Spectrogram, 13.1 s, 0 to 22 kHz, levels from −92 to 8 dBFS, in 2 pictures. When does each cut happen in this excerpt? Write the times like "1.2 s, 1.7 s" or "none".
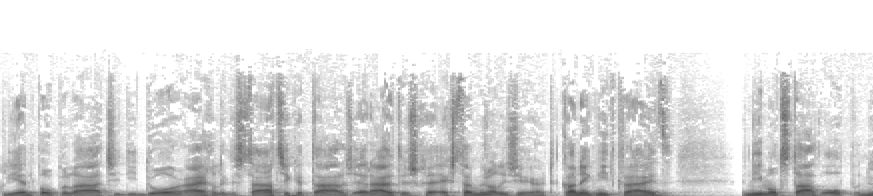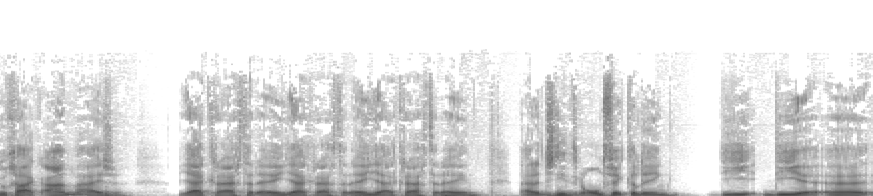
none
